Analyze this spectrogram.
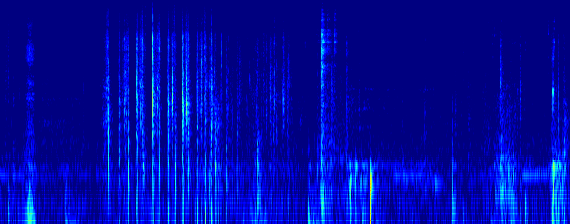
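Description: Tarot cards are shuffled and handled in a soft, irregular run of many quick flicks, taps and rustles, with brief pauses between bursts.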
